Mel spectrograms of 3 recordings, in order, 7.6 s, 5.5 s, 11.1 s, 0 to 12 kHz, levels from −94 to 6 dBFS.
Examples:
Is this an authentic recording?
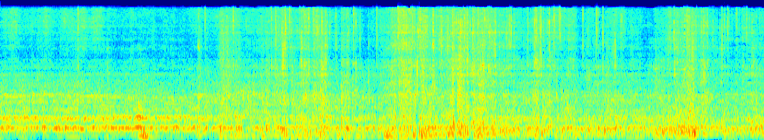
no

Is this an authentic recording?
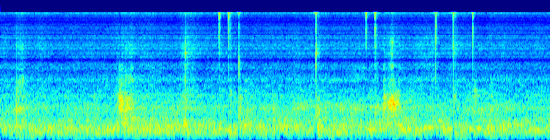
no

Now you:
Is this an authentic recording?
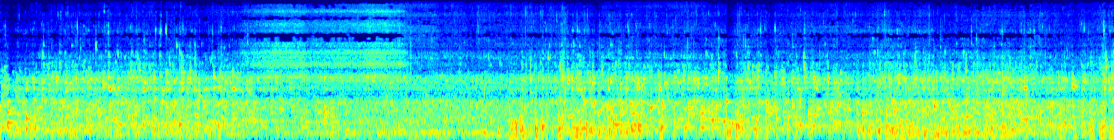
yes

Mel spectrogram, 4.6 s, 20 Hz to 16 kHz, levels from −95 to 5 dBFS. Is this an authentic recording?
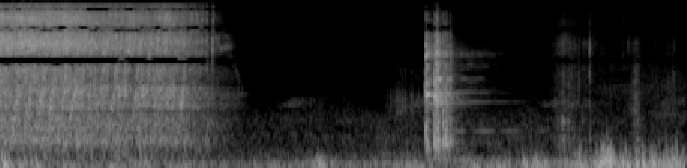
yes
